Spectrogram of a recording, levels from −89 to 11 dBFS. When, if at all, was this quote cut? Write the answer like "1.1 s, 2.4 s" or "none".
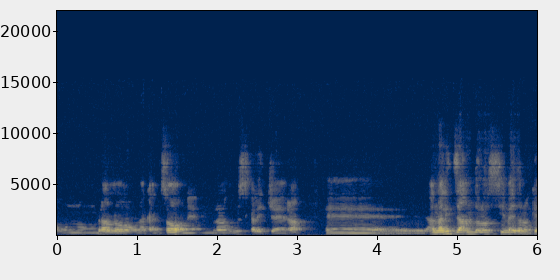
3.2 s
